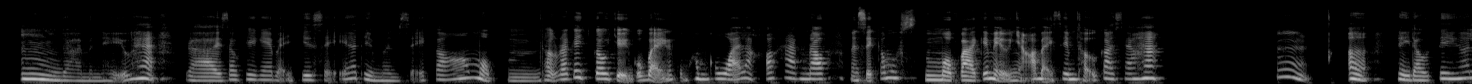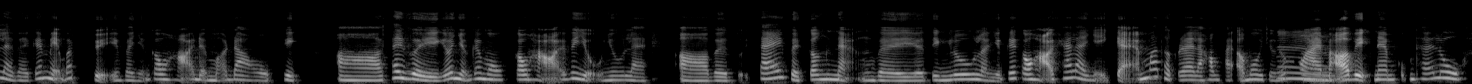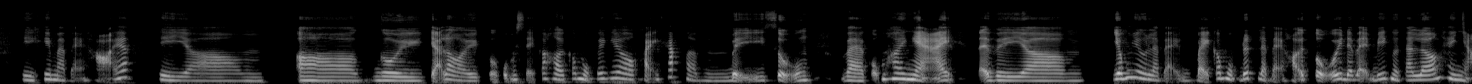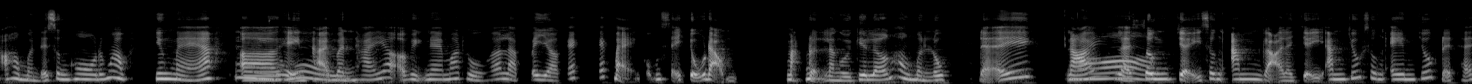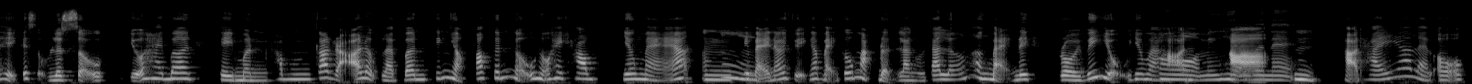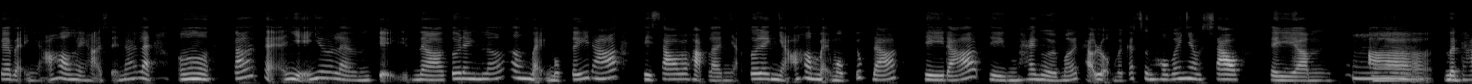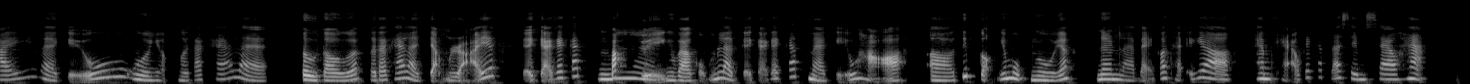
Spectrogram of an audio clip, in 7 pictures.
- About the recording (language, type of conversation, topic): Vietnamese, advice, Làm sao để tôi dễ hòa nhập hơn khi tham gia buổi gặp mặt?
- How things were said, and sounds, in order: tapping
